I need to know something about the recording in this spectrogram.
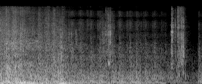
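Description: A gun's parts click and rattle as it is handled.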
